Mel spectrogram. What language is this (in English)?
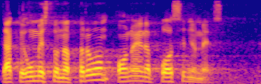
Serbian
